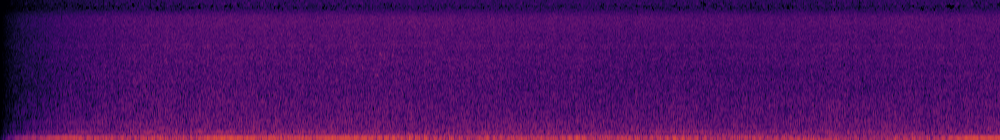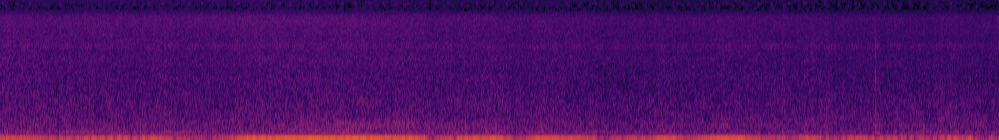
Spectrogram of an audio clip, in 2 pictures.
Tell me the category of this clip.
Soundscapes > Nature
